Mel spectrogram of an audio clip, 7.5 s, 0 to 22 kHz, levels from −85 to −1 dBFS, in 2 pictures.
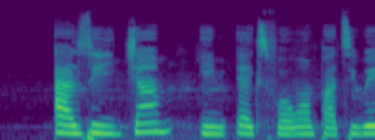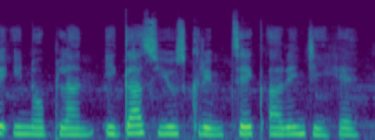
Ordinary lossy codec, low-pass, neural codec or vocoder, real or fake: MP3, 64 kbps; 19.8 kHz; none; real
